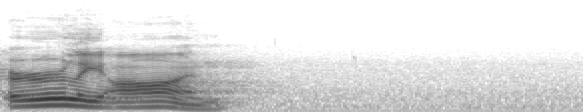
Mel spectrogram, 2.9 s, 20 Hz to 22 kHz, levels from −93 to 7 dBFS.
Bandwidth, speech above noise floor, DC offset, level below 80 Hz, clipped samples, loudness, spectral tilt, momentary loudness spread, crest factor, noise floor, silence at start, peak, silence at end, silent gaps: 7.6 kHz; 39 dB; under 0.1%; -70 dBFS; under 0.1%; -23 LUFS; -7 dB/octave; 16 LU; 16 dB; -61 dBFS; 0 s; -10 dBFS; 1.8 s; none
